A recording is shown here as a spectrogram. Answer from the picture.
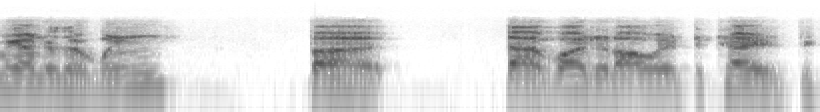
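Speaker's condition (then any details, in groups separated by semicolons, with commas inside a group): Cerebral palsy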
